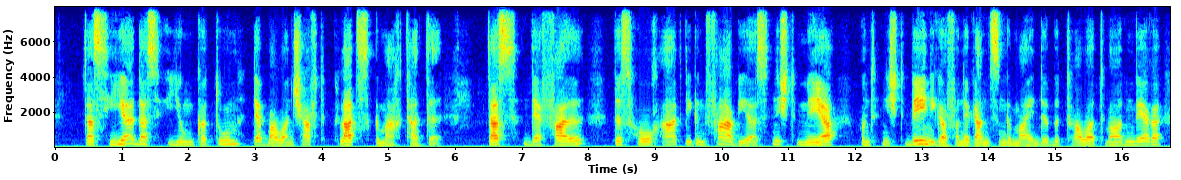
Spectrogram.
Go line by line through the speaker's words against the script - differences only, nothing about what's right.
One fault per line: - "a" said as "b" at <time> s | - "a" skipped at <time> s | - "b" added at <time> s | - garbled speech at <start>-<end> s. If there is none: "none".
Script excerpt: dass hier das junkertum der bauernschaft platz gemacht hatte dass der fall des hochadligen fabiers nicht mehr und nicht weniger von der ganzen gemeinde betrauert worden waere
none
